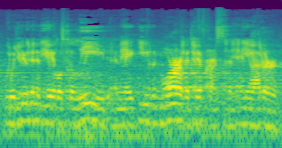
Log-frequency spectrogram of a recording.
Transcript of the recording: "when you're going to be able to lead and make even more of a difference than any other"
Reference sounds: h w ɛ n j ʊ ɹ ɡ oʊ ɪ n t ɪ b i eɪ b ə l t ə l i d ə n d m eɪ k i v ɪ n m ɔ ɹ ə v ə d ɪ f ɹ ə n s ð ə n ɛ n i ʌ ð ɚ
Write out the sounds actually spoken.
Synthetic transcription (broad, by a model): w w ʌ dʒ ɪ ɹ ɡ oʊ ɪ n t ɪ b i eɪ b l t ə l i d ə n m eɪ k i v ɪ n m ɔ ɹ ə v ə d ɪ f ɹ ə n s ð ə n ɛ n i ʌ ð ɚ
